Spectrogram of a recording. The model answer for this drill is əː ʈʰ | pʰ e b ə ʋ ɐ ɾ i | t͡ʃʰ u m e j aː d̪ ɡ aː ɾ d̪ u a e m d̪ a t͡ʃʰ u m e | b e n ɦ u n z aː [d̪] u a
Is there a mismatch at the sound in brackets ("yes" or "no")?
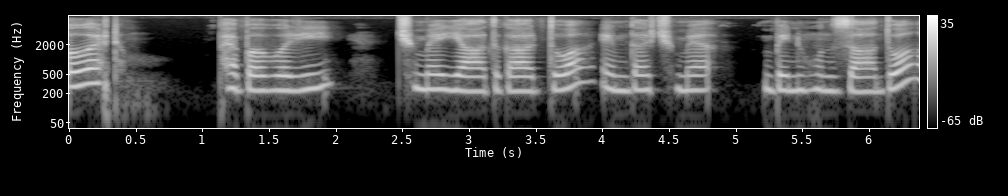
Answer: no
